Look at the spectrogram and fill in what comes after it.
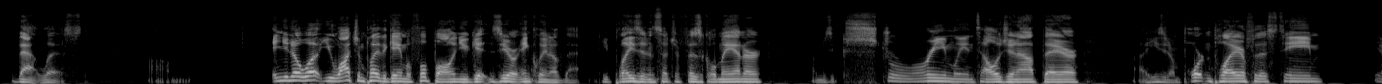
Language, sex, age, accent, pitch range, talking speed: English, male, 20-39, American, 115-135 Hz, 195 wpm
